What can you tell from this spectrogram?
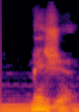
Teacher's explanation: Blade of tongue against hard palate, and voiced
